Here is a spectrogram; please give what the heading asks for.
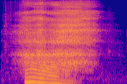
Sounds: Sigh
